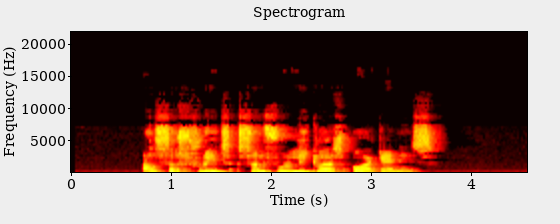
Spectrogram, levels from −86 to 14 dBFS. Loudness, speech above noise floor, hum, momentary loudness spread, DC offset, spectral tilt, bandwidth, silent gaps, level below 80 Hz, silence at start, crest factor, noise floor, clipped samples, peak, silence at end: -12 LUFS; 49 dB; none; 5 LU; under 0.1%; -3.5 dB/octave; 10 kHz; none; -54 dBFS; 0.7 s; 14 dB; -62 dBFS; under 0.1%; 0 dBFS; 0.9 s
